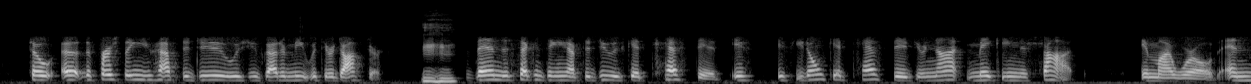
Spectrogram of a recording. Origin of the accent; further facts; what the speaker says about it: New York, United States; because I am a New Yorker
